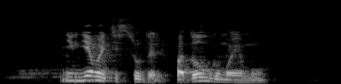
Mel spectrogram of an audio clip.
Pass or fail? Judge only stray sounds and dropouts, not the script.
fail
